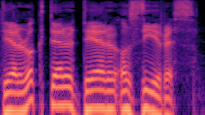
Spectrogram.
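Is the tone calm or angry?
calm. It is said calmly, without anger.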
